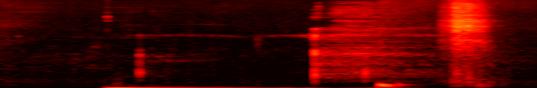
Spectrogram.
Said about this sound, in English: Sneezing so much.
